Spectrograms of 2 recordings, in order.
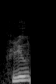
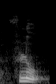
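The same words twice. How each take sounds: First: फ्लू said as "flyoo"; wrong-example फ्लू, pronounced "flyoo"; mistaken y-glide. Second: फ्लू said as "floo", no y; correct oo sound. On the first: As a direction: add a y after the l in फ्लू. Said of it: "फ्लू नहीं होगा". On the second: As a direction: go straight from l to oo in फ्लू. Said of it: "उसका उच्चारण होगा फ्लू". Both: Shown as a demonstration.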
